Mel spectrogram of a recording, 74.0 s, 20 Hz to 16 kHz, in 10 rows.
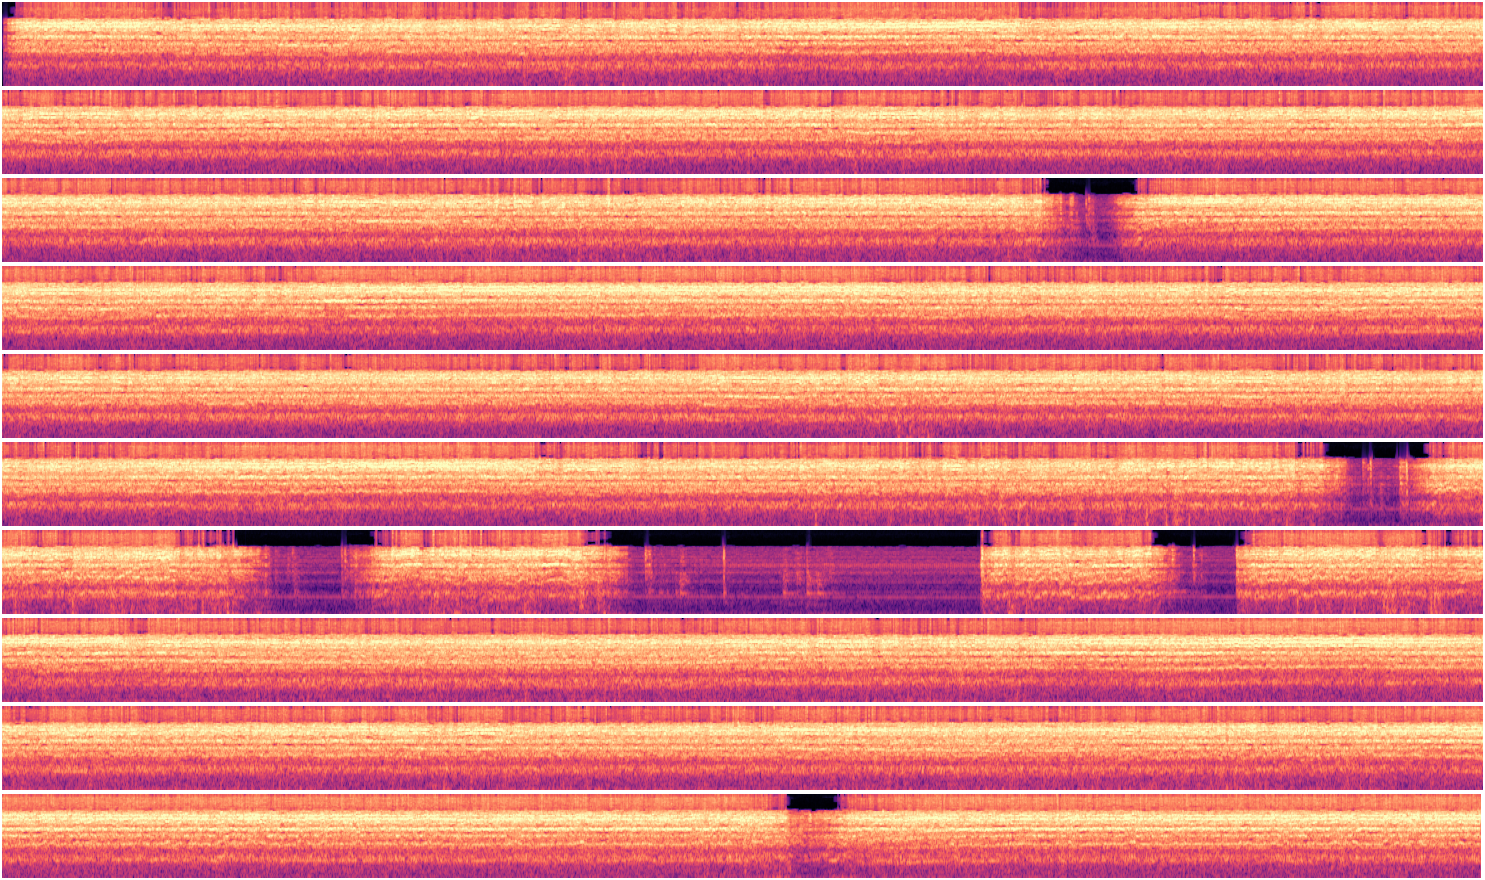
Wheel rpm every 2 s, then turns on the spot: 220, 230, 220, 230, 230, 230, 230, 240, 220, 230, 170, 220, 230, 230, 220, 230, 230, 230, 230, 230, 220, 190, 130, 90, 40, 160, 200, 210, 220, 230, 230, 230, 220, 220, 210, 150, 210.
none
